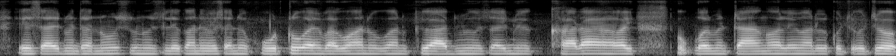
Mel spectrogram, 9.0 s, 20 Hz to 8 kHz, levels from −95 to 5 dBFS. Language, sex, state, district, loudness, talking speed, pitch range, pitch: Bajjika, male, Bihar, Vaishali, -14 LUFS, 165 wpm, 145-150 Hz, 145 Hz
